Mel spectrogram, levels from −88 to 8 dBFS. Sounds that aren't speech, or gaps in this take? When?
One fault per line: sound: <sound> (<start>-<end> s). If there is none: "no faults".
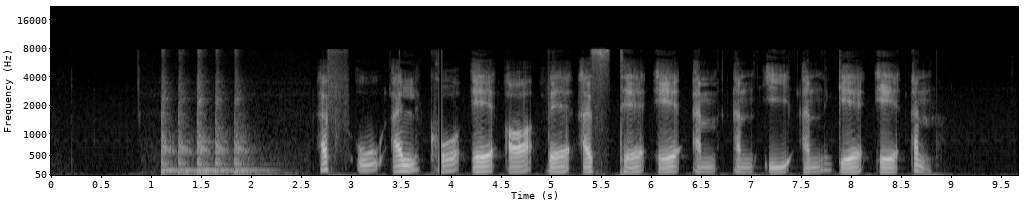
sound: thud (1.1-2.5 s)
sound: dropout (3.9-3.9 s)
